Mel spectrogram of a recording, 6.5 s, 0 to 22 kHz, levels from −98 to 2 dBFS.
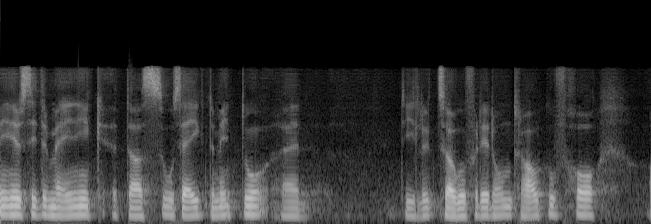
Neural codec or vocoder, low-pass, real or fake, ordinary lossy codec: codec, 16 kHz, 0.7 kbps, FocalCodec; 7.2 kHz; fake; AAC, 48 kbps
